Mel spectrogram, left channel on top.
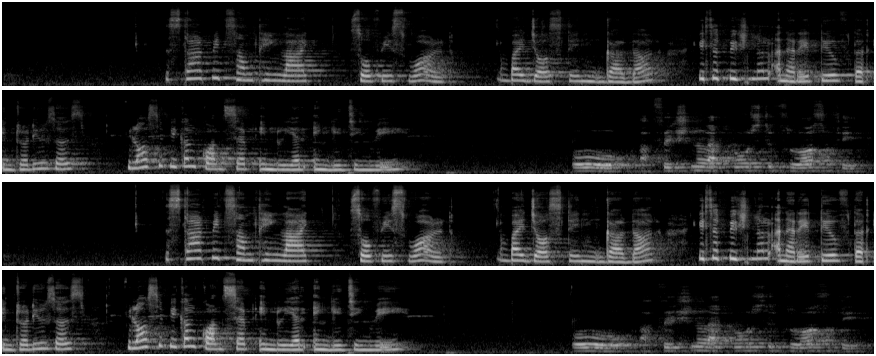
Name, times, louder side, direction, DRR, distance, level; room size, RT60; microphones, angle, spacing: voice 1, 1.6-3.1 3.5-4.4 4.9-6.5 7.0-9.5 10.0-12.7, right 2 dB, 40° right, 12 dB, 1.0 m, -26 dB
voice 2, 14.4-17.3, left 1 dB, 70° left, 1 dB, 5.5 m, -32 dB
25.0 x 23.0 x 5.8 m, 0.89 s
head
